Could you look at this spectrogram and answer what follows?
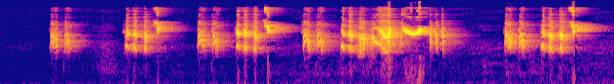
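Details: Long-tailed shrike (cendet) singing to provoke rival shrikes: rapid scratchy chattering phrases in bursts, some buzzy, with short silences between.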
